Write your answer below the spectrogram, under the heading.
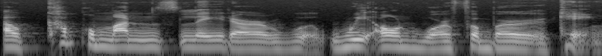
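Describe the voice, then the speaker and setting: A woman talks in a very deep, low pitch with a Vietnamese accent. The recording is very clean, with a silent background. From Vietnam, then Columbus, Ohio from age 14. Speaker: physician, OB-GYN. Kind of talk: interview. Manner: hesitant, many fillers.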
